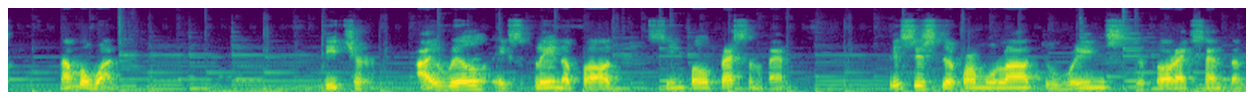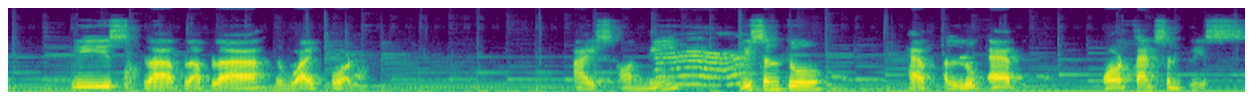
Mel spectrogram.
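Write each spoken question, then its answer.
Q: Number one, teacher, I will explain about simple present tense. This is the formula to arrange the correct sentence. Please, blah, blah, blah, the whiteboard. Eyes on me. Listen to, have a look at, or attention please.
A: have a look at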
